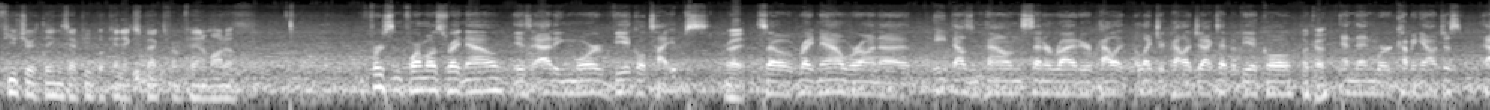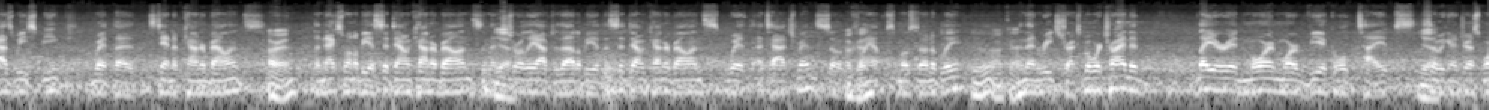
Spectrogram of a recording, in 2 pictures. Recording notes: at MODEX 2022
